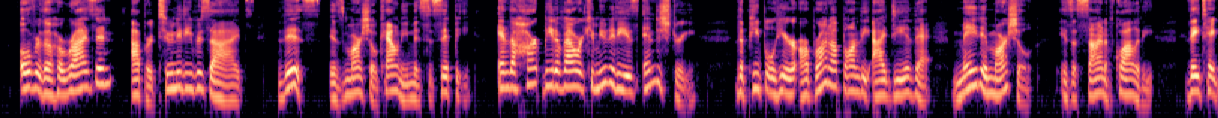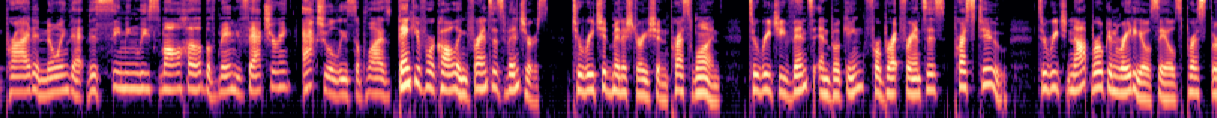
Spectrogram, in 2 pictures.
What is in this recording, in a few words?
female english usa e-learning compilation; Devine Voices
